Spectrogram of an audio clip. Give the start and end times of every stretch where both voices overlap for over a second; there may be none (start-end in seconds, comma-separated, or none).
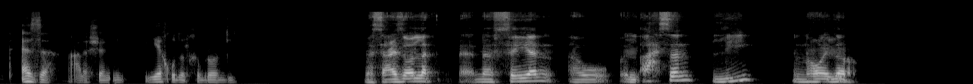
none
